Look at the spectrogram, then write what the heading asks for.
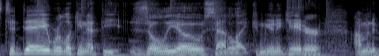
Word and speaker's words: Zoleo: when I saw this word guys instead of zolio I pronounced it zolayo and so this entire video you're going to hear me saying zolejo now to me it's a little more appealing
